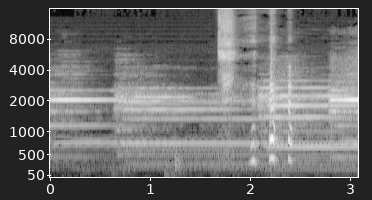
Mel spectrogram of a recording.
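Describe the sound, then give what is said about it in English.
A large church bell rings with a deep, sustained resonance, its humming tones hanging in the air while a few brighter strikes sound near the end. “Yeah, you'd need a bell the size of... Large Len?”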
